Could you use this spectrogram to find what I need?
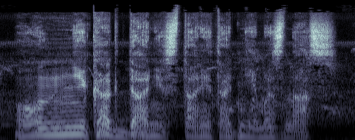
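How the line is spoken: Growling. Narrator (Russian): прорычал он Кале

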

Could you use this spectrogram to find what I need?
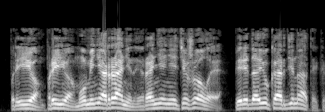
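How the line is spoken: Shouting into radio. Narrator (Russian): кричал Виктор Иванович в рацию

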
